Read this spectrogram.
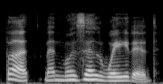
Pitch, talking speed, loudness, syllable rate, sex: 185 Hz, 110 wpm, -16 LUFS, 5.7 syllables/s, female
